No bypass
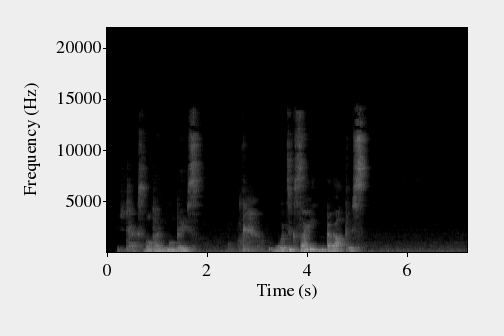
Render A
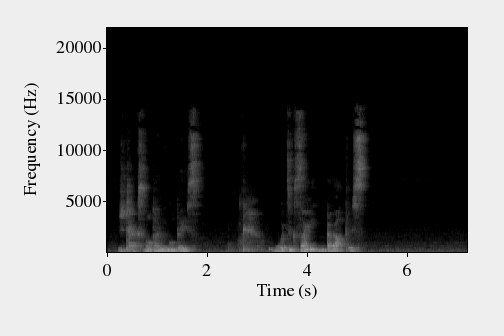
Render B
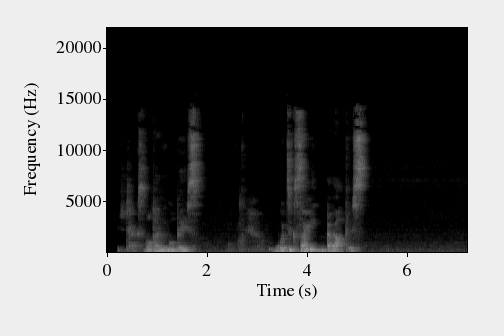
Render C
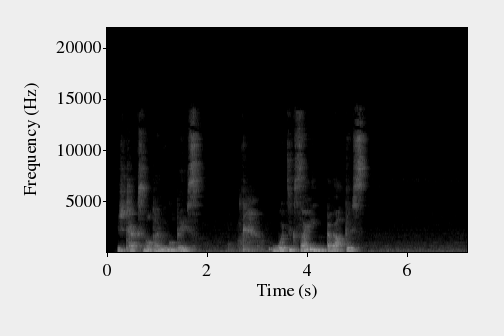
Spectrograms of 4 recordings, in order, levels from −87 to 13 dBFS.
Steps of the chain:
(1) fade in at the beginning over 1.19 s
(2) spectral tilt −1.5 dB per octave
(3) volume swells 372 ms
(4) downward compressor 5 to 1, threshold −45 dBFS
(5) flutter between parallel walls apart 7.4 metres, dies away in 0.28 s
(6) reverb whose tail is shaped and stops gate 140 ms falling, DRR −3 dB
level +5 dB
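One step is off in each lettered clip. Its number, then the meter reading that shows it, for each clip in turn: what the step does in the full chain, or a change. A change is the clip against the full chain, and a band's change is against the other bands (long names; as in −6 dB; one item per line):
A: 1, 4 kHz band +3.0 dB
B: 2, 8 kHz band +4.0 dB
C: 3, 8 kHz band −3.5 dB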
